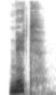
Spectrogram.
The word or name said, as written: nette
